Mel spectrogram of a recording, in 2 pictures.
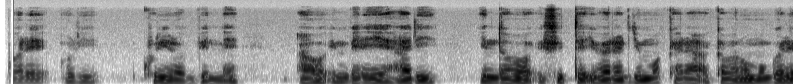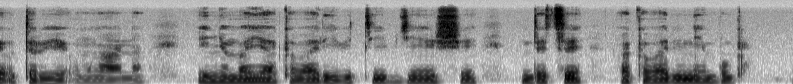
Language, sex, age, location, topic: Kinyarwanda, male, 18-24, Huye, health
